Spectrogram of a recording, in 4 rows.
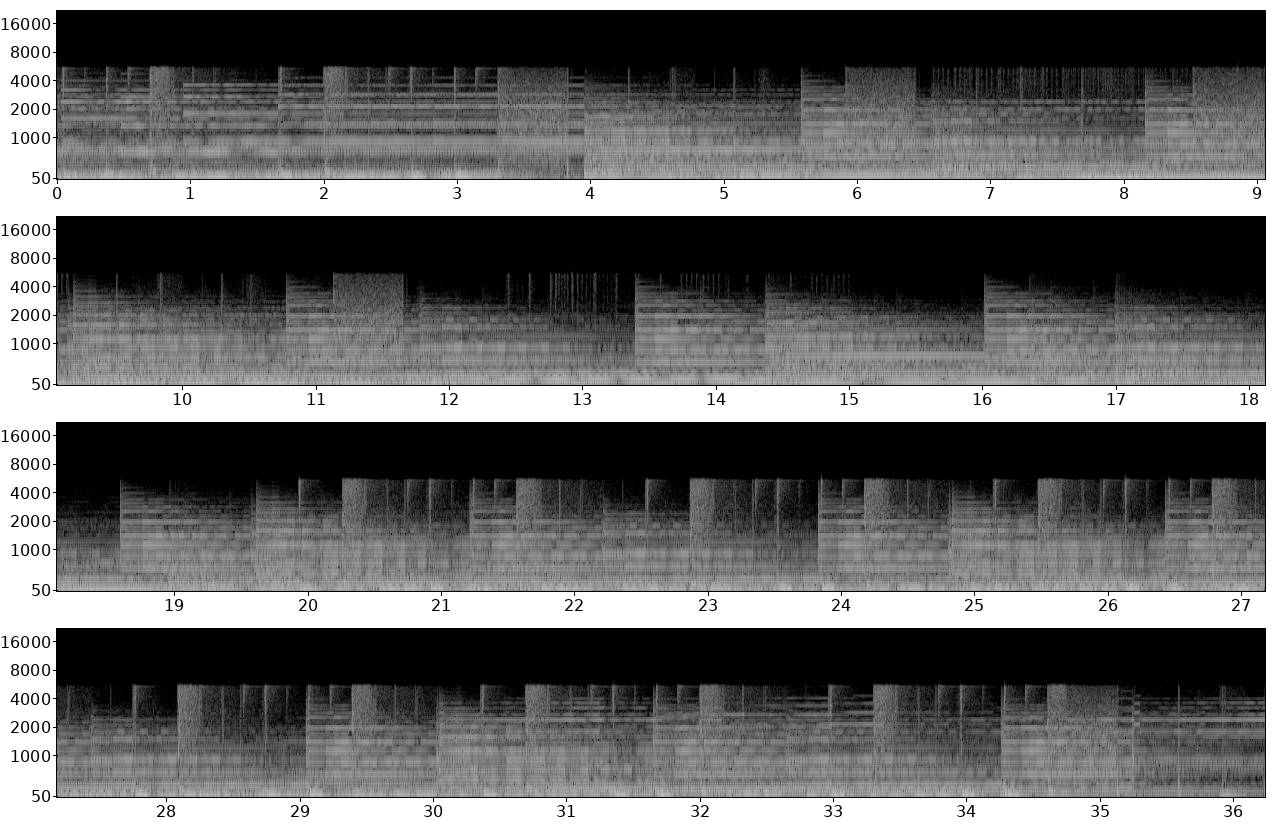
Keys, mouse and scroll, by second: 5.3 middle click, 6.8 scroll up 1, 10.9 click, 14.2 click, 14.3 click, 16.2 click, 17.6 click, 20.0 scroll up 1, 20.8 click, 21.0 click, 21.6 click, 29.8 click, 31.0 click, 33.1 click, 34.2 click, 35.4 click.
